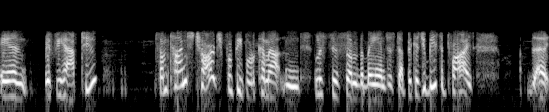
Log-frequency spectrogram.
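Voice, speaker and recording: A woman talks with an American accent. Her fairly high pitch moves in very wide swings. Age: 60s. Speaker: advisory board member. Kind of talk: public meeting discussion.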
